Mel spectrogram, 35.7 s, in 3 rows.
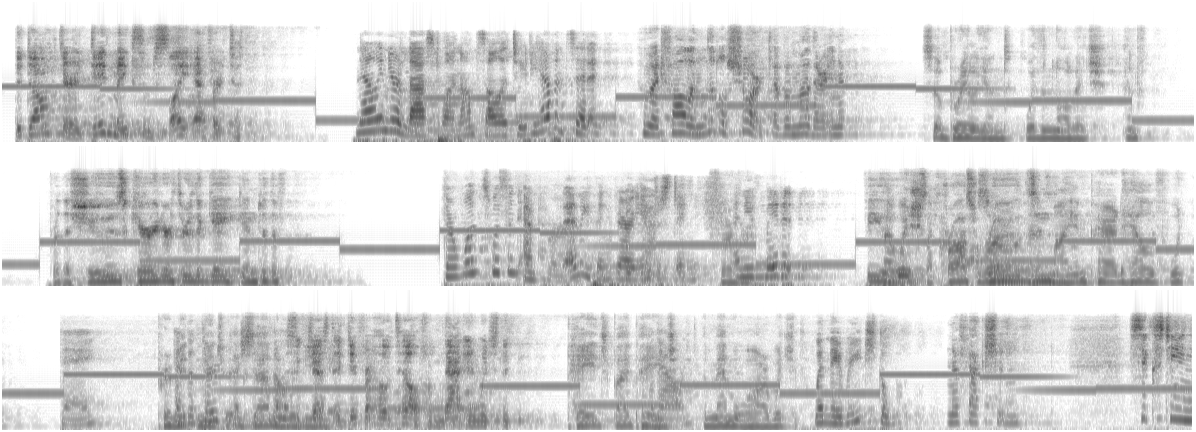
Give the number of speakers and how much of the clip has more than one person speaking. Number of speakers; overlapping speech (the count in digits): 6, about 19%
